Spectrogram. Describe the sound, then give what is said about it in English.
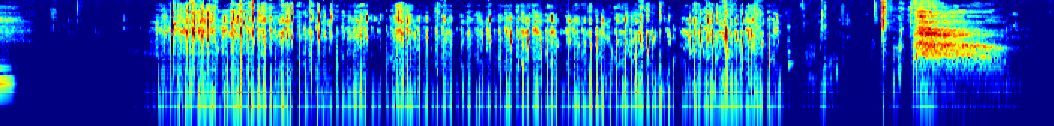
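Fizzy gulping and slurping of a Red Bull energy drink, a dense crackling, wet burst lasting several seconds, then a short pause and one more brief swig. “Delicious Red Bull. I can taste the bile.”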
